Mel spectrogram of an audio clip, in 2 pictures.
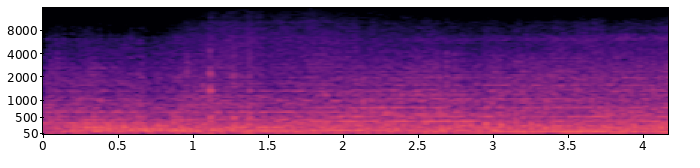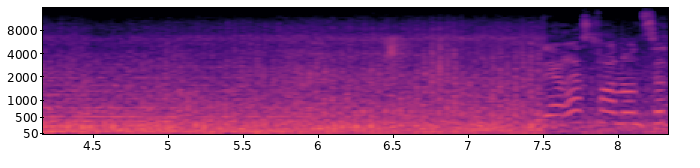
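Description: A helicopter arrives in the video game The Division, a continuous heavy rotor roar with wind-like noise filling the scene, ending with a brief high chirp.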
